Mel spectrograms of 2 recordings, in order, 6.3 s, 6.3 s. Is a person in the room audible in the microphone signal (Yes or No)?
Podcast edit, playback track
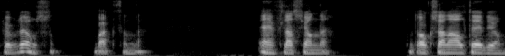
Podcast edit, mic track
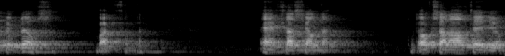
No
